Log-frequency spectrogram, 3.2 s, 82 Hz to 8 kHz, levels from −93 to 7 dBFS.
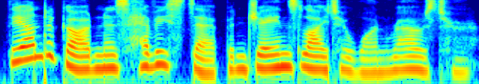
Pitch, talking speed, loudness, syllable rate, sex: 205 Hz, 205 wpm, -17 LUFS, 6.2 syllables/s, female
